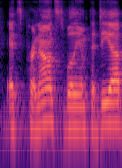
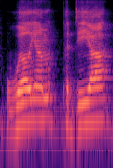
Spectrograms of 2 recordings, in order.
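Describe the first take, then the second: First: Said in the usual way. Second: His own way of saying Padilla, pa-DEE-ya; slow careful name. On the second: Shown as a demonstration. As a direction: spell out William Padilla as pa-DEE-ya, unhurried. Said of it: "that's the way I say it".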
